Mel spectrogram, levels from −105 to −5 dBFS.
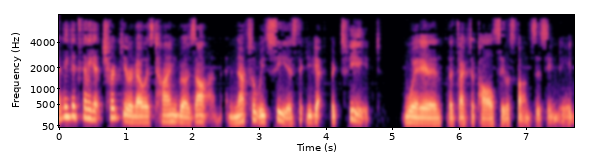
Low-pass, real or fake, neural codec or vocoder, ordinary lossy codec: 7.2 kHz; fake; codec, 16 kHz, 0.5 kbps, FunCodec, trained on LibriTTS, 25 frames a second; MP3, 32 kbps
